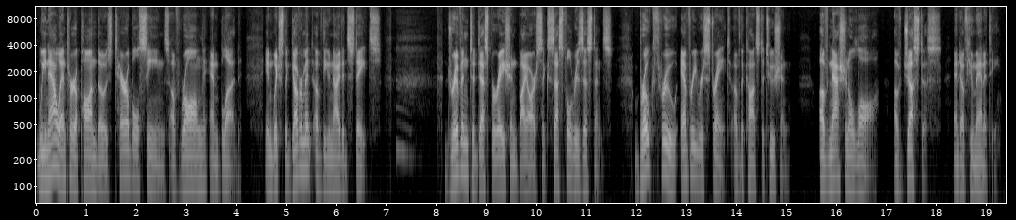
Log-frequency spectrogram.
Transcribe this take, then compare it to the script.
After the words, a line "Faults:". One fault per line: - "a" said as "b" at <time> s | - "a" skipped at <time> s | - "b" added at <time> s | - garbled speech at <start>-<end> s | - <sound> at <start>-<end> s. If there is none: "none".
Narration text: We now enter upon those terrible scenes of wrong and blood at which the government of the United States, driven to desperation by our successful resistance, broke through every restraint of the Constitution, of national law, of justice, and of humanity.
We now enter upon those terrible scenes of wrong and blood in which the government of the United States, driven to desperation by our successful resistance, broke through every restraint of the Constitution, of national law, of justice, and of humanity.
Faults:
- "at" said as "in" at 4.6 s
- sigh at 7.2-7.9 s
